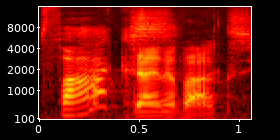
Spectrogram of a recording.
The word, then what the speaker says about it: Dynovox: of you that I think I'm going to mispronounce it, but I'm going to try my best. It's a Dynovox? Dynovox, yes.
